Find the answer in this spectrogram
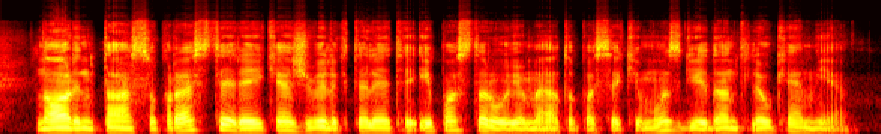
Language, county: Lithuanian, Klaipėda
